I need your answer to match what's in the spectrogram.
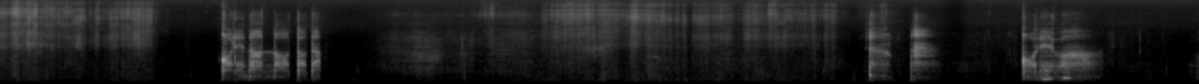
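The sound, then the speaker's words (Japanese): Soft underwear fabric (panties) is rubbed and crumpled: quiet, papery rustling throughout, broken by several louder bursts of crinkling, some in quick uneven clusters. No voices. “私のパンツをくしゃくしゃ触ってる音。”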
